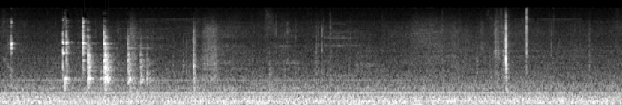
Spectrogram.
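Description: Small metal clicks and clinks as a dial test indicator and its holder are handled and set against a steel part in a lathe chuck: a quick cluster about a second in and two more near the end. Under them runs a steady machine-shop hum with a faint steady tone.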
